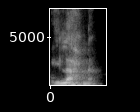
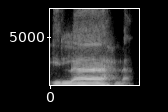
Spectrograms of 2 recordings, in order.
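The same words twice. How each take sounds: First: The A vowel is short. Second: The A vowel is long. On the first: This is the Judeo-Arabic form. "We have a shift from long A to short A" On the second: This is the standard Arabic form. "instead of ilahna in uh, standard Arabic"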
